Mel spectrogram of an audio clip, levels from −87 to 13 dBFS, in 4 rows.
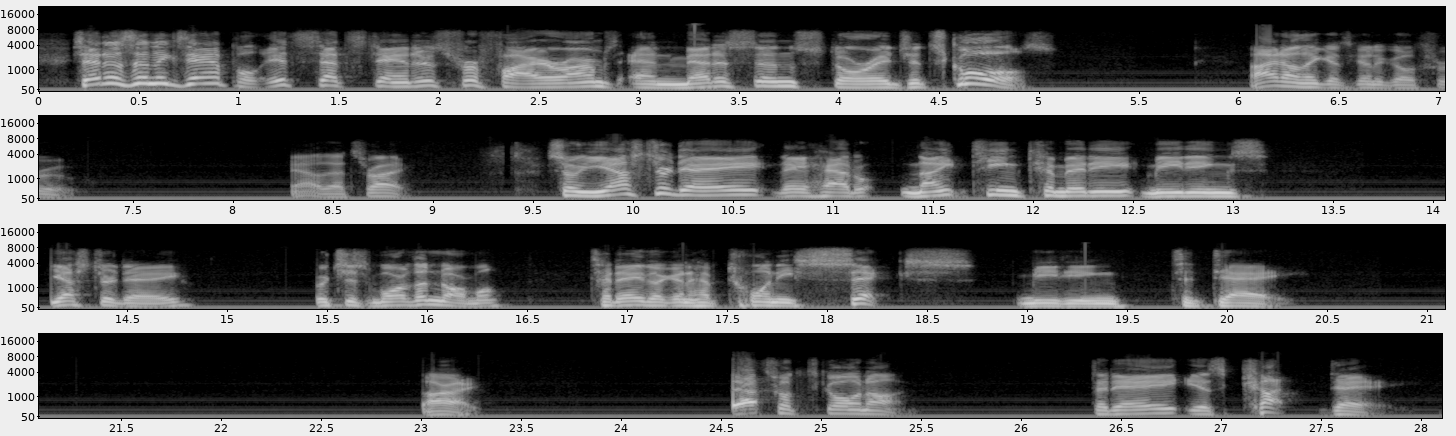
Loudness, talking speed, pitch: -16 LUFS, 120 wpm, 105 Hz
